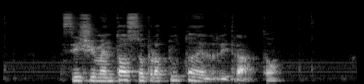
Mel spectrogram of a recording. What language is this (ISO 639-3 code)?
ita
